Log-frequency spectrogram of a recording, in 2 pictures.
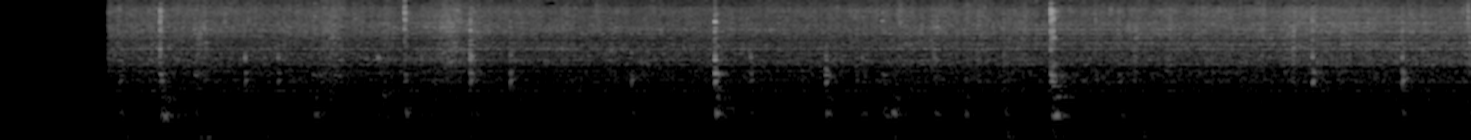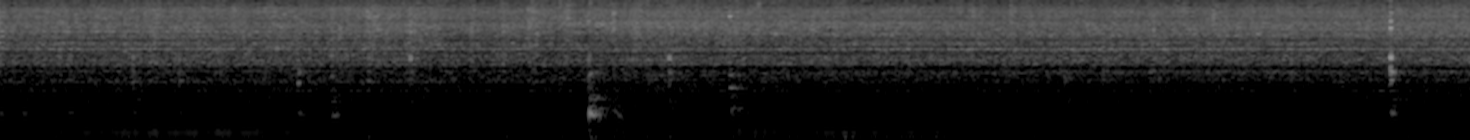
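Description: Shrimp and vegetable stir-fry sizzling steadily in a hot pan, with scattered sharp clicks of a utensil against the pan. The sizzle starts suddenly about a second in.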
